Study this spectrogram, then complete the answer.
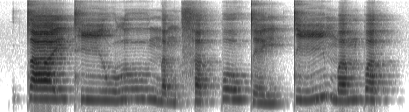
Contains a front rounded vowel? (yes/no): no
